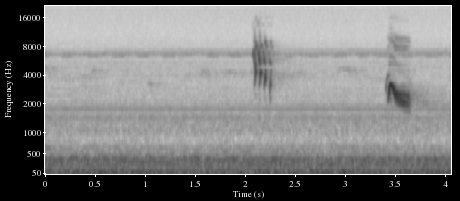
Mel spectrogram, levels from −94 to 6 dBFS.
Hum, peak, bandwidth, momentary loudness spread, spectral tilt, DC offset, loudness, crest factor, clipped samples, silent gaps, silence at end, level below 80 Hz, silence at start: none; -2 dBFS; over 20 kHz; 18 LU; -2 dB/octave; under 0.1%; -20 LUFS; 22 dB; under 0.1%; none; 0 s; -34 dBFS; 0 s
